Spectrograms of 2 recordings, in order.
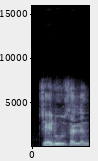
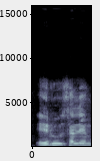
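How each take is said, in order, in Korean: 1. 이 이름은 'je' 소리로 시작해요. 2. 이 이름은 평범한 'e' 소리로 시작해요. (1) "제루살렘 그러지 그럽니까? 그러지 않잖아요" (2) "에루살렘 그러지"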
